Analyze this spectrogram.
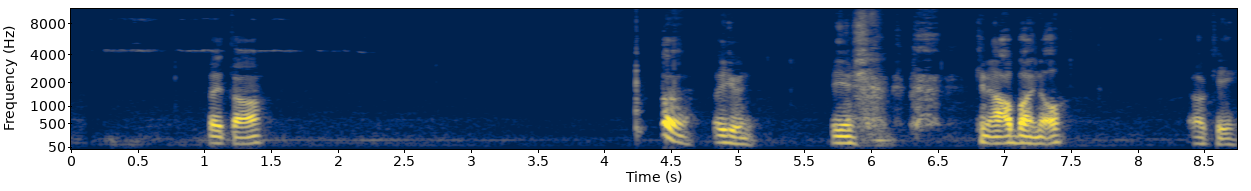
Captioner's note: laughs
